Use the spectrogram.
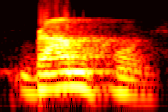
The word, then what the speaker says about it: ব্রহ্মা: আমরা শব্দগঠন করতে যাই তবে আমরা পাবো ব্রহ্মা, ব্রাহ্মণ। এবার আমরা অনেকে এই শব্দগঠন গুলো উচ্চারণের ক্ষেত্রে, সংস্কৃত উচ্চারণের ক্ষেত্রে ভুল করে থাকি।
